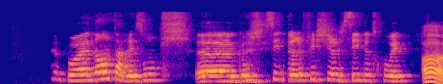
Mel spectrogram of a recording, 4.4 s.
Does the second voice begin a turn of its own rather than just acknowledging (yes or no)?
yes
